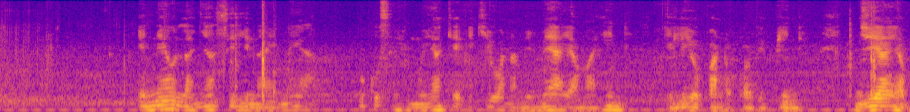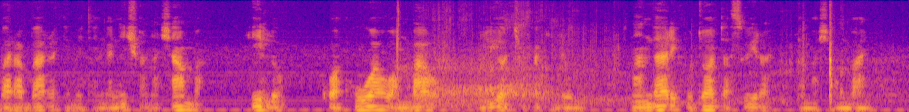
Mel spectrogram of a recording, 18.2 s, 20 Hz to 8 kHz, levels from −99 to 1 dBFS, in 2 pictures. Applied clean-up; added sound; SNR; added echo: none; Skateboard; 12 dB; none.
